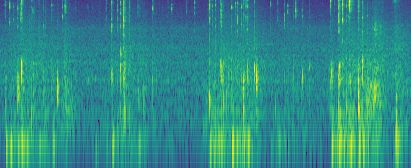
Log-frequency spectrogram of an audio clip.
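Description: Computer keyboard typing, faint, in short bursts of keystrokes with pauses between them.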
